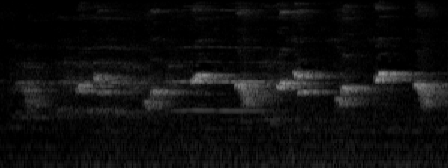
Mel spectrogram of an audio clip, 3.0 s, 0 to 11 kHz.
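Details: Yellow-vented bulbul in a morning recording at 04:30, intended as a lure for other birds: lively chains of clear whistled notes stepping up and down, quieter at first and then steady.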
